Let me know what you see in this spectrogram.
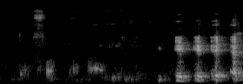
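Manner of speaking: hushed, unvoiced whisper. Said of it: "I whisper to Rick".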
